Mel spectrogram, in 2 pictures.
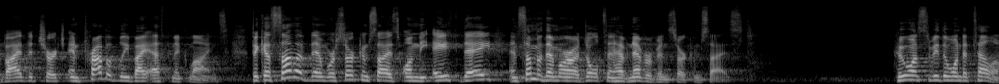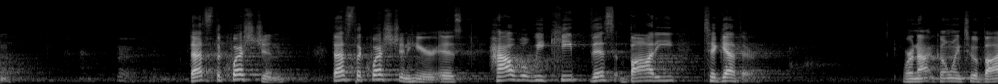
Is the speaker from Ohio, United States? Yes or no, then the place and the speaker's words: no; Edmond, Oklahoma, United States; I grew up in Edmond Public School District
